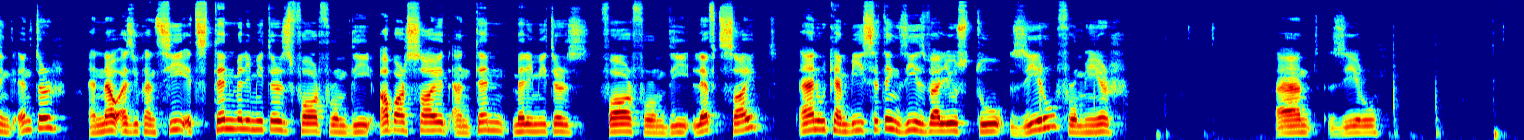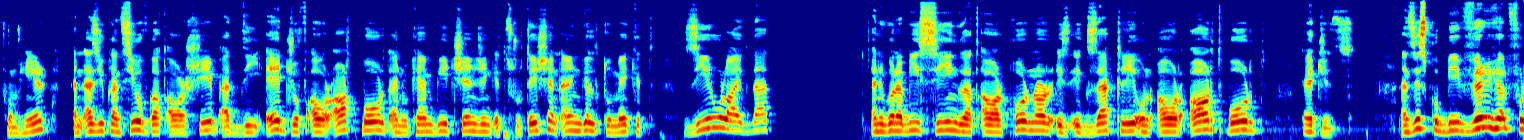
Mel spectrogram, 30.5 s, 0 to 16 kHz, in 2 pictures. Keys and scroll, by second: 0.0 Return, 11.4 0, 11.8 Return, 14.8 0, 15.1 Return.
